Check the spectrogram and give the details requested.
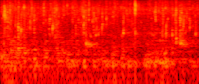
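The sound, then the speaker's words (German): Tap water runs in a steady, even rush for about two seconds, with faint splashing and spattering as a carrot is quickly washed under the stream while cooking. No one speaks. “Gut, dann nehmen wir die Karotte, die waschen wir mal geschwind.”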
